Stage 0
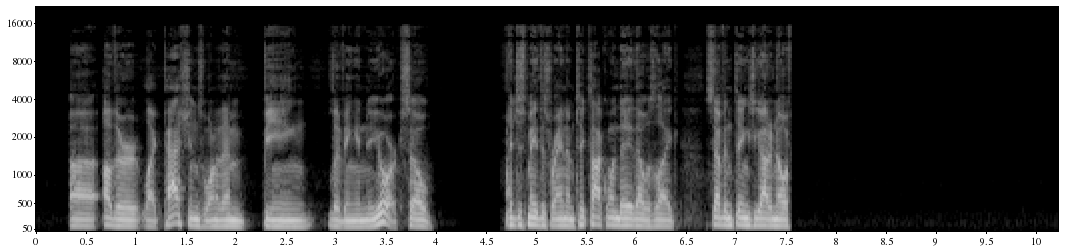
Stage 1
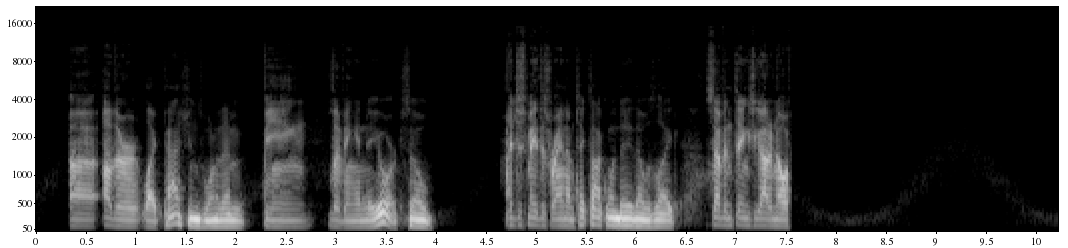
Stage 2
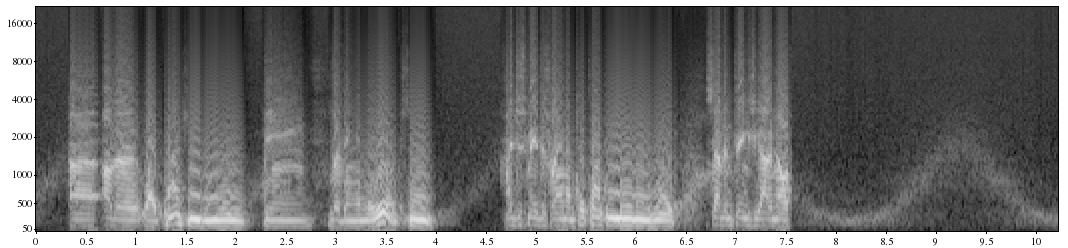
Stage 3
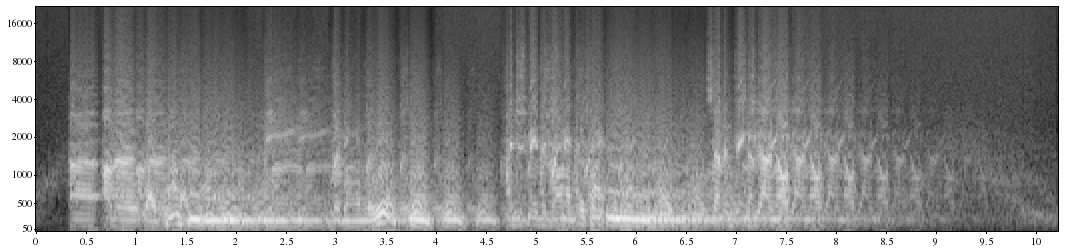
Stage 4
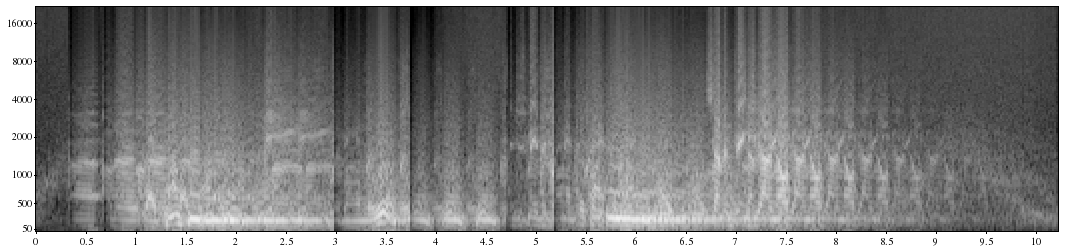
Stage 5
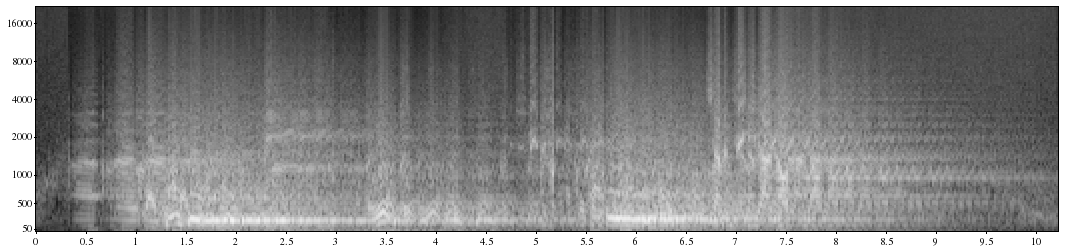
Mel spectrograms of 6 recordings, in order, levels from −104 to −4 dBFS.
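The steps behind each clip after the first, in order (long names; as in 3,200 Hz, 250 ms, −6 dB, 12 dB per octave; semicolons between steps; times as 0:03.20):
in parallel at −1.5 dB: downward compressor, threshold −36 dBFS, peak gain reduction 12.5 dB; on the sum: LFO wah 0.46 Hz 210–1,700 Hz, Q 3.1; level +7.5 dB
power curve on the samples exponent 0.5
automatic gain control gain up to 4 dB; on a send: repeating echo 334 ms, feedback 53%, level −5.5 dB
phase distortion by the signal itself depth 0.15 ms; volume swells 671 ms
echo machine with several playback heads 251 ms, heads first and second, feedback 49%, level −10 dB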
